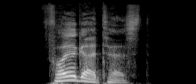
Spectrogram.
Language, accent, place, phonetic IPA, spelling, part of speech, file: German, Germany, Berlin, [ˈfɔlɡɐtəst], folgertest, verb, De-folgertest.ogg
- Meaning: inflection of folgern: 1. second-person singular preterite 2. second-person singular subjunctive II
